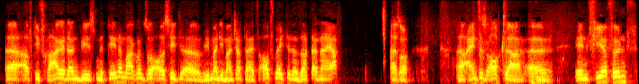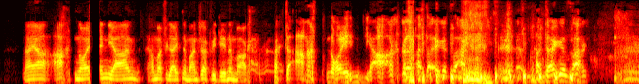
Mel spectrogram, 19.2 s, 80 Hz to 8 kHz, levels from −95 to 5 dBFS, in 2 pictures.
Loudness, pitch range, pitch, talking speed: -20 LUFS, 105-120 Hz, 110 Hz, 155 wpm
